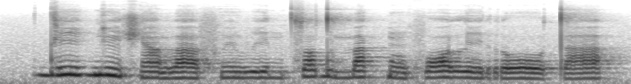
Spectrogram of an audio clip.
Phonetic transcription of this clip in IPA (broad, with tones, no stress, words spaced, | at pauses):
diː˦ɡĩ˦˨ʃã˨ βa˨fĩ˨βiː˨n t͡sɔ˦dʊ˨ma˦ k͡pũ˨fɔ˦ li˨roː˦˨ ta˦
